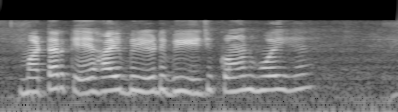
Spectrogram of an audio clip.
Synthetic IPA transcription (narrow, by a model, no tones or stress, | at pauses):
məʈəɾkeɦaːibɾiːɖbiːd͡ʒkɔːnɦoːiɦɛː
